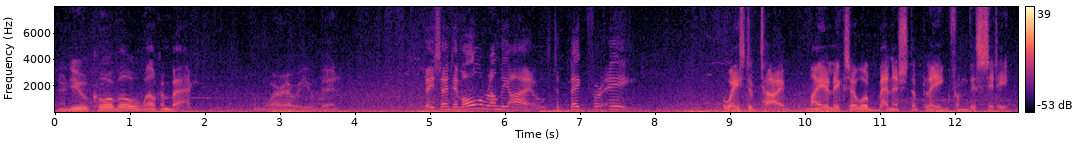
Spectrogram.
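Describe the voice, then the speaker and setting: A cynical man of the imperial court in a video game. His delivery is haughty and dry, rising and dipping freely. There is clear noise around the voice. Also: medium pitch, lively intonation, unhurried. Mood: condescending. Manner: condescending, dry. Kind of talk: dramatic video game acting. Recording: game scene with loud ambient noise.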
